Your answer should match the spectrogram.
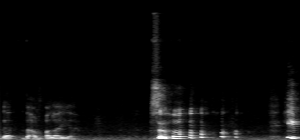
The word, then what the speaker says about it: ampalaya: Okay, Paranaque, and then and every time, because this is one of my favorite vegetable, the bitter gourd, or we call that ampalaya.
